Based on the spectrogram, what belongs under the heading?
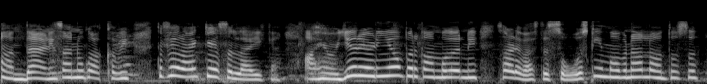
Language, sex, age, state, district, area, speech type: Dogri, female, 18-30, Jammu and Kashmir, Samba, urban, spontaneous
